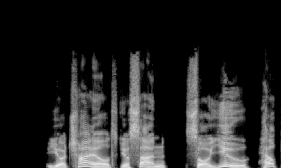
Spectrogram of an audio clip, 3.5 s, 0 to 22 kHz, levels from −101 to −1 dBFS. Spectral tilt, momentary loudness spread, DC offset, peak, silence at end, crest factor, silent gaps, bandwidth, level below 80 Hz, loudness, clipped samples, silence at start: -4.5 dB/octave; 7 LU; under 0.1%; -2 dBFS; 0.05 s; 16 dB; 2.10-2.32 s, 3.16-3.21 s; 15.5 kHz; -62 dBFS; -16 LUFS; under 0.1%; 0.6 s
